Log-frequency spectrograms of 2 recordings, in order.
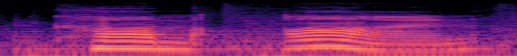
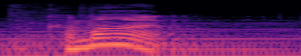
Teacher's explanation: We stress come and de-stress on. Furthermore, we connect the two. So instead of saying come on, we say come on.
